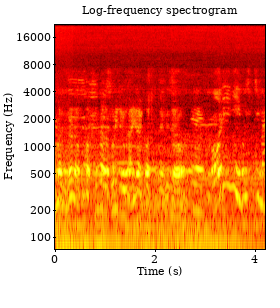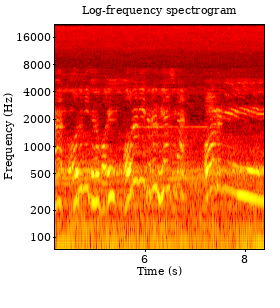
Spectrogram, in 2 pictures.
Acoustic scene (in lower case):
car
